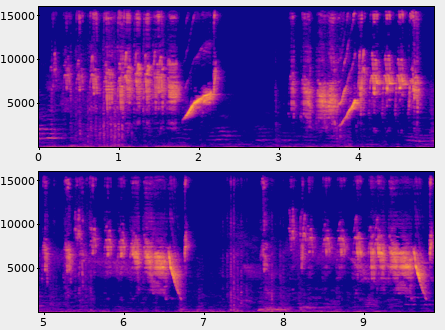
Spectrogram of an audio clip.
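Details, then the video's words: Bananaquits in a heated duel giving high, fizzy trilled phrases with swooping notes, alternating with brief lulls and soft background rustling. "DUELO DE SIBITES FOGOSOS!"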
